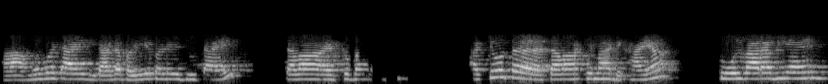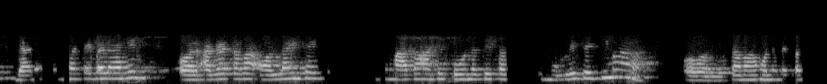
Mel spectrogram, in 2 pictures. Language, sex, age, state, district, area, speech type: Sindhi, female, 30-45, Uttar Pradesh, Lucknow, urban, conversation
